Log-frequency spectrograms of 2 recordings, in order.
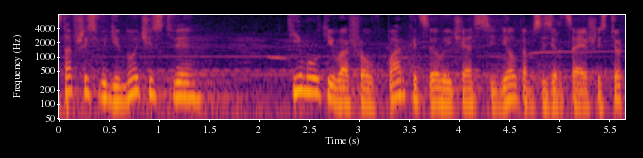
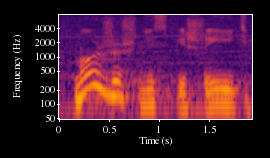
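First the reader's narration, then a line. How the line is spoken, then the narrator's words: Strange, sad, distant voice. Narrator (Russian): произнес Тимулки очень странным, грустным, далеким, философическим голосом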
